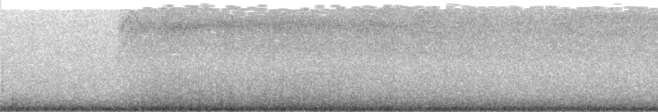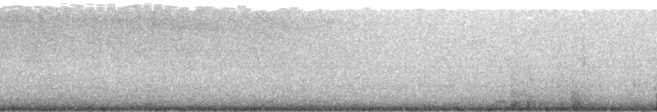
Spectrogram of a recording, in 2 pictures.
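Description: A person hisses during a body-awareness exercise: a long, steady breathy rush of air that carries on unbroken for about thirteen seconds, fairly loud, with a rough, rumbling edge and no talking over it.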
